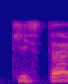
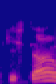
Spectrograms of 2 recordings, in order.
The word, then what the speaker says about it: Qista: un mot assez court cinq lettres qui peut-être prononcé en anglais même en provenance de l'Asie on arrive à dire Kista ou et en Europe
